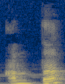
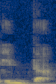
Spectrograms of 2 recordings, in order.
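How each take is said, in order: First: The word begins with an 'a' vowel. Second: The word begins with an 'i' vowel. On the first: This is the standard form. "শুদ্ধ বলতে যান" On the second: This is the colloquial form. "চলিত ভাষা"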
